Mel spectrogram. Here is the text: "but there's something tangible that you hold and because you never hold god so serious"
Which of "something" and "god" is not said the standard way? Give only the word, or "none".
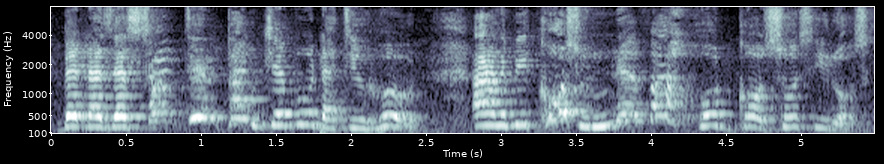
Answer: something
